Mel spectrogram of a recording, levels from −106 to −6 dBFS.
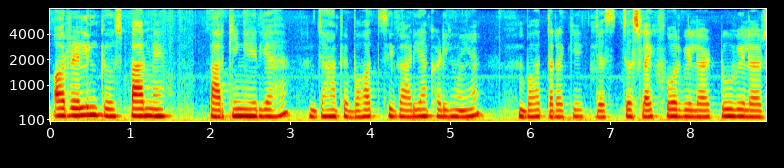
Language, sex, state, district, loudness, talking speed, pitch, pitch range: Hindi, female, Bihar, Purnia, -16 LUFS, 195 wpm, 180 Hz, 170-185 Hz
